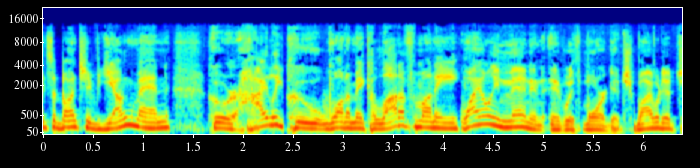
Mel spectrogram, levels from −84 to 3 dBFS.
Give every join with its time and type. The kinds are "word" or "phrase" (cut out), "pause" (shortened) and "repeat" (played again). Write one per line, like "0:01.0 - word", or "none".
0:02.4 - word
